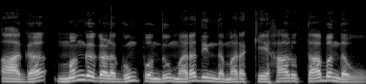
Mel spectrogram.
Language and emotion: Kannada, neutral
